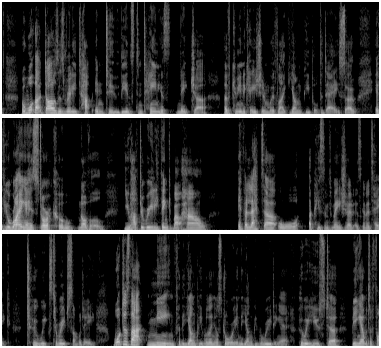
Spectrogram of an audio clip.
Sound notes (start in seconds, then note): none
